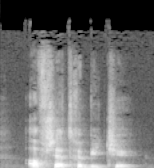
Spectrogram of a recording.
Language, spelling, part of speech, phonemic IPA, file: Dutch, afzetgebiedje, noun, /ˈɑfsɛtxəbicə/, Nl-afzetgebiedje.ogg
- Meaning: diminutive of afzetgebied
